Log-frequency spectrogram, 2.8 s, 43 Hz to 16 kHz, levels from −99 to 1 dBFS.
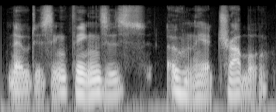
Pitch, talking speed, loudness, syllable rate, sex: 105 Hz, 130 wpm, -18 LUFS, 4.2 syllables/s, male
